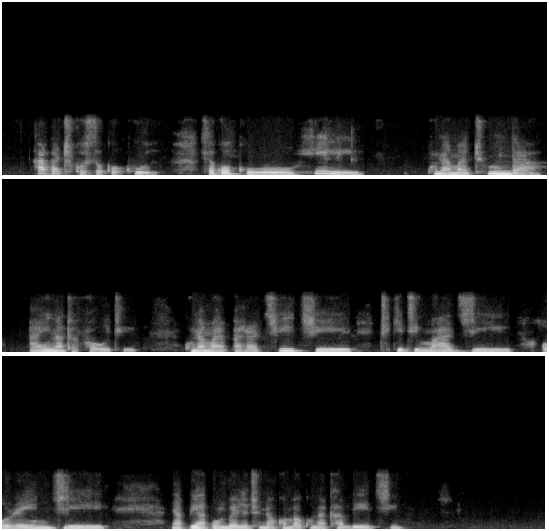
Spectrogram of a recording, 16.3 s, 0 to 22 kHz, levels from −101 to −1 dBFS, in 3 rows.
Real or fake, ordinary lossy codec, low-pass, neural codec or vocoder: fake; Opus, 32 kbps; 7.2 kHz; codec, 16 kHz in and 24 kHz out, 1.1 kbps, FireRedTTS-2 codec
